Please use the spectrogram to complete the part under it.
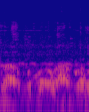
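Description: A breeding pair of pigeons coo softly and repeatedly nearby, low throaty calls in an uneven rhythm.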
